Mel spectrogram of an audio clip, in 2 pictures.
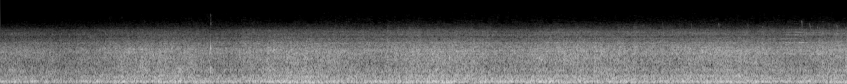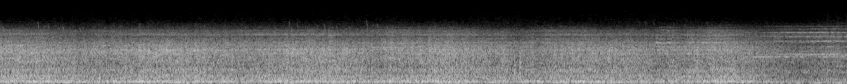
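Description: Freight train rolling past, a steady rumble of wheels on rail. A few high, steady tones come in near the end.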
